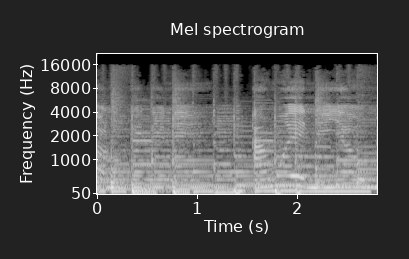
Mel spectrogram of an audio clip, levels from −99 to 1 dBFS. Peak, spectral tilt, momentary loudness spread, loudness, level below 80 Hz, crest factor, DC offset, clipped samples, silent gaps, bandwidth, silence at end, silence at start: -2 dBFS; -5.5 dB/octave; 5 LU; -16 LUFS; -26 dBFS; 14 dB; under 0.1%; under 0.1%; none; 16 kHz; 0 s; 0 s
